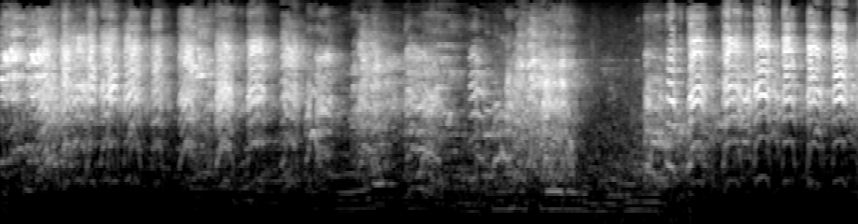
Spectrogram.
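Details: A pair of white-eyed parakeets (Psittacara leucophthalmus) at the Iguaçu bird park squabble in a constant stream of harsh, grating screeches and chatter, pausing briefly before flaring up again loudly. Their identity as genuine is doubted.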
